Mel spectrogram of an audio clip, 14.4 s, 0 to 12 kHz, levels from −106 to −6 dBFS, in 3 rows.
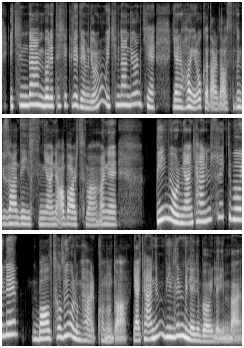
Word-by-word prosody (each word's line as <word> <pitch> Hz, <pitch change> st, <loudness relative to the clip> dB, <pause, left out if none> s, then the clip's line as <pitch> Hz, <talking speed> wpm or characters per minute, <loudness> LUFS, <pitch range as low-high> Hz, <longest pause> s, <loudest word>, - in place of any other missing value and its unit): içimden 280 Hz, +2 st, +2 dB
böyle, 260 Hz, -1 st, +4 dB
"Teşekkür 270 Hz, +1 st, -7 dB
ederim." 230 Hz, -8 st, -1 dB
diyorum 200 Hz, +7 st, -2 dB
ama 375 Hz, -8 st, -5 dB
içimden 285 Hz, +2 st, -1 dB
diyorum 315 Hz, +3 st, -3 dB
ki, 250 Hz, -7 st, -2 dB, 0.3 s
"Yani, 220 Hz, -1 st, +1 dB
hayır, 210 Hz, -1 st, +1 dB
o 230 Hz, -, +1 dB
kadar 200 Hz, -6 st, -3 dB
da -, -, -4 dB
aslında 200 Hz, +5 st, -6 dB
güzel 205 Hz, -2 st, -2 dB
değilsin. 185 Hz, -1 st, -6 dB
Yani, 180 Hz, -1 st, -4 dB
abartma." 185 Hz, -3 st, -2 dB
Hani, 190 Hz, -1 st, -3 dB, 0.8 s
bilmiyorum. 295 Hz, -6 st, +5 dB
Yani, 225 Hz, +1 st, +2 dB
kendimi 275 Hz, +4 st, 0 dB
sürekli 405 Hz, 0 st, -5 dB
böyle 340 Hz, +3 st, +3 dB, 0.3 s
baltalıyorum 240 Hz, +4 st, +2 dB
her 180 Hz, -3 st, -5 dB
konuda. 70 Hz, -3 st, -4 dB
Ya, 185 Hz, -1 st, +2 dB
kendimi 255 Hz, -, +1 dB
bildim 295 Hz, +3 st, +5 dB
bileli 185 Hz, -, +4 dB
böyleyim 80 Hz, -, -1 dB
ben. 70 Hz, -3 st, -2 dB
235 Hz, 140 wpm, -24 LUFS, 190-285 Hz, 0.8 s, bilmiyorum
